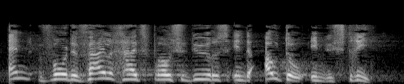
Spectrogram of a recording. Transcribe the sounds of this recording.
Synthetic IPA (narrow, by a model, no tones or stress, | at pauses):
ɛnvʊːɹdəvɛjləχɦɛjtsprowsədyːrəsɪndəʔɑwtowʔɪndystri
